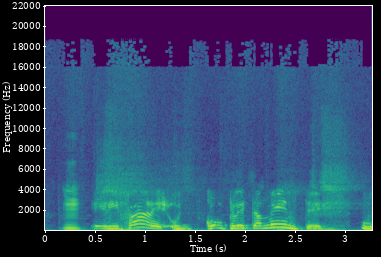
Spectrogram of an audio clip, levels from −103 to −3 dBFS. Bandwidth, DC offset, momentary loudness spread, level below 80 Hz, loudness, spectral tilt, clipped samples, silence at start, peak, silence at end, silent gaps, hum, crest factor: 19 kHz; under 0.1%; 6 LU; -36 dBFS; -20 LUFS; -7 dB/octave; under 0.1%; 0.2 s; -6 dBFS; 0 s; none; none; 14 dB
